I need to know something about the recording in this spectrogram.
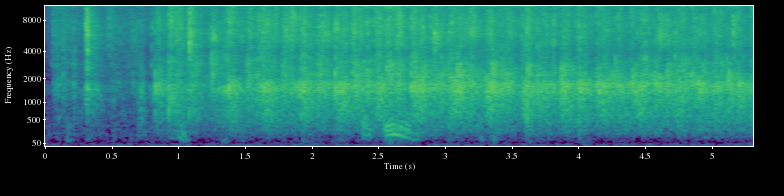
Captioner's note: applause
